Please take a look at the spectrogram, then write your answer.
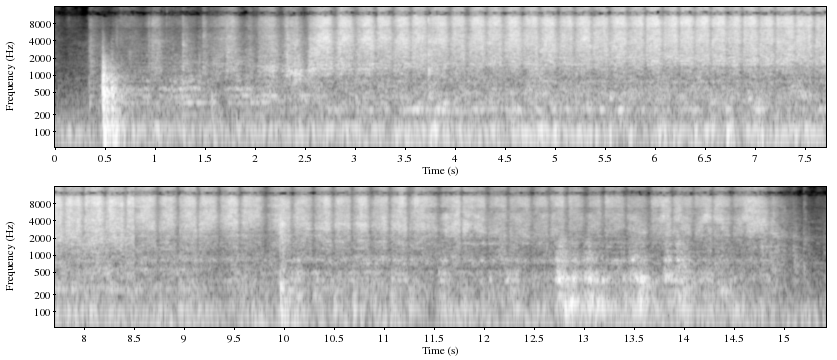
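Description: Steady, close scratchy rubbing of sandpaper by hand on a wooden axe handle, continuous strokes for several seconds with a brief pause and resumption.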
